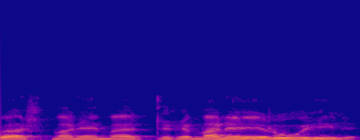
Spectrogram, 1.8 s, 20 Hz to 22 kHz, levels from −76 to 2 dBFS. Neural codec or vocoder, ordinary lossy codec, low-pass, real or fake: none; none; 7.2 kHz; real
